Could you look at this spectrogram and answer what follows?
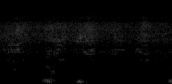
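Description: Chayote sizzles in a pot with meat, garlic and ginger, giving a soft continuous frying hiss with a few low stirring bumps, fairly quiet and without talk.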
